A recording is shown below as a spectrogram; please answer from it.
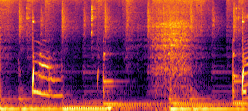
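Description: Cartoonish cat meows from the puzzle video game Cats Organized Neatly, several short rising and falling calls over a steady tonal game music bed, clear and near.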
